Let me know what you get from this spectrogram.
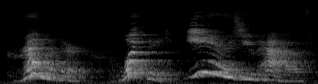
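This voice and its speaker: A woman's voice: on the high side, huge pitch swings, slow, fairly bright tone, heavy reverb, distant mic, heavily acted. A woman voicing a sweet, innocent little village girl from a fairy tale, eager and wide-eyed.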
